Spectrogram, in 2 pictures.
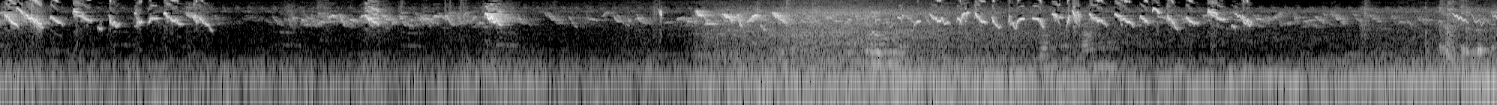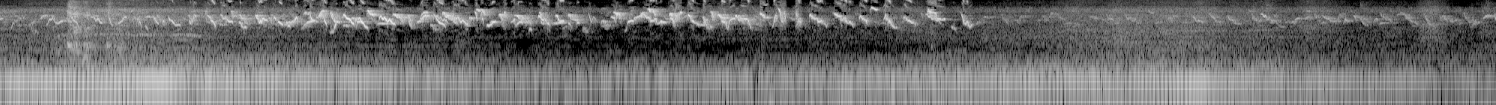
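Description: Lemon-bellied white-eyes (kecial kuning) singing: fast runs of high-pitched twittering chirps, several birds overlapping, in a dense chorus. A low hum runs underneath through the middle part.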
